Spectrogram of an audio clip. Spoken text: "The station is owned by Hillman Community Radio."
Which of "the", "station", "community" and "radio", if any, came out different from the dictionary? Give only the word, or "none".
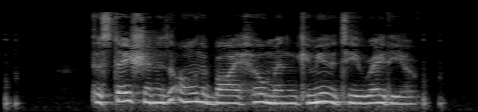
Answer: none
